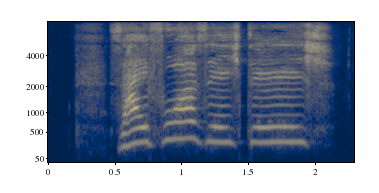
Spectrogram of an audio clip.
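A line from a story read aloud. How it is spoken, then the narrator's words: Calling after someone. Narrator (German): rief sie ihm nach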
